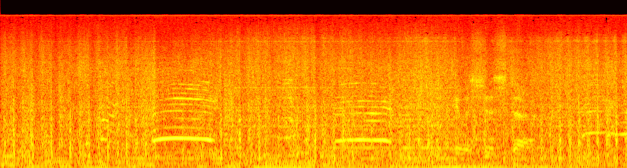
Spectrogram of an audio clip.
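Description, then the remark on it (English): A helicopter's rotor thuds heavily and continuously, loud overhead, as it searches for men in a stormy sea amid fog and rain, with rushing wind noise beneath it and a few brief high whistling tones cutting through. “We heard the heavy drumbeat, the sound of a helicopter.”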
